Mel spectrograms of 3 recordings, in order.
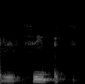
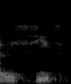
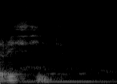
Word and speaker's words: receipt: Be careful, it's not a receipt, it's a receipt. We swallow the P, you don't pronounce the P. A receipt.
